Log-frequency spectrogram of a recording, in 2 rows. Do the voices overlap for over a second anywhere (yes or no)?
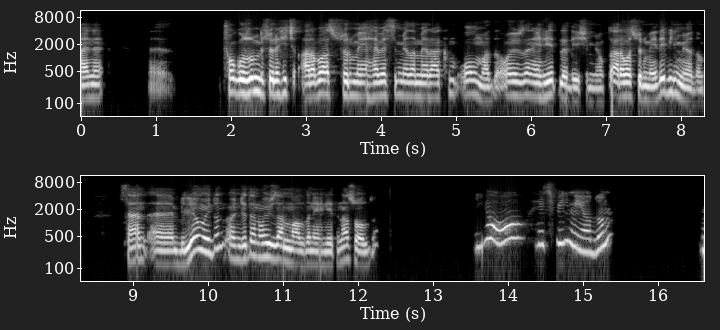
no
